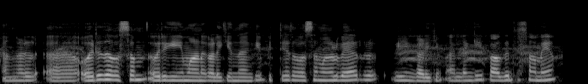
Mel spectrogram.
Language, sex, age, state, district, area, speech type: Malayalam, male, 18-30, Kerala, Alappuzha, rural, spontaneous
